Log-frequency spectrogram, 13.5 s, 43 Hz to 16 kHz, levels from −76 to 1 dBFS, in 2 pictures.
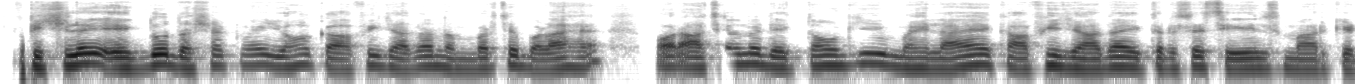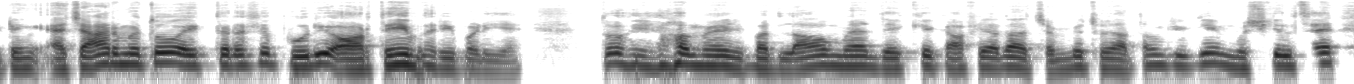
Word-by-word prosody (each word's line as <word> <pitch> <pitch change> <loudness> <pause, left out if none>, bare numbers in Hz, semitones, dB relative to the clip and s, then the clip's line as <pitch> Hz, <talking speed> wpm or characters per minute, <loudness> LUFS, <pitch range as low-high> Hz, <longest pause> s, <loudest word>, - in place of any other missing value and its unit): पिछले 160 +6 +6
1-2 145 +6 +5
दशक 145 +2 -3
में 165 - -5
यह 160 +1 -2
काफ़ी 130 +4 -2
ज़्यादा 145 +1 -1
नंबर 135 -2 -3
से 160 +4 -1
बढ़ा 130 -2 -1
है, 145 +10 -6 0.3
और - - +2
आजकल 140 +6 -1
मैं 180 -2 +1
देखता 145 +1 -2
हूँ 165 0 +1
कि, 185 +2 -1
महिलाएँ 140 +3 0
काफ़ी 135 +3 -1
ज़्यादा 140 +1 +1
एक 140 -2 0
तरह 135 -2 -2
से 145 +4 -1
सेल्स-मार्केटिंग 130 -1 -3
एचआर 175 +8 +3
में 180 -1 +2
तो 195 +1 +4
एक 165 0 +1
तरह 165 -1 +1
से 185 +3 -2
पूरी 165 +2 +3
औरतें 130 +6 +2
ही 175 - +6
भरी 150 -4 -4
पड़ी 120 -3 -8
हैं। 110 +2 -15 0.4
तो 185 0 -1
यहाँ 160 +3 +1
में 155 -4 0
बदलाव 135 +4 0
मैं 155 -1 +1
देख 135 -1 -3
के 155 - -1
काफ़ी 130 +1 -5
ज़्यादा 145 +1 +2
अचंभित 135 +3 -5
हो 135 - -2
जाता 125 +5 -4
हूँ, 170 - -5
क्योंकि 165 +4 -3
मुश्किल 155 +1 -2
से 195 - +3
145 Hz, 230 wpm, -20 LUFS, 130-165 Hz, 0.4 s, पिछले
